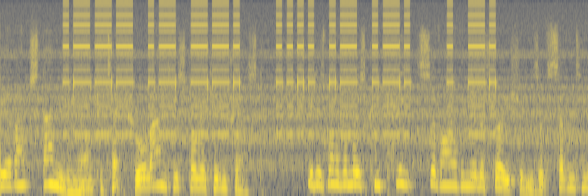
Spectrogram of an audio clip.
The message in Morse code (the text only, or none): JAG HAR EN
